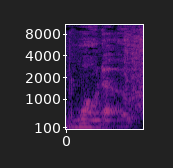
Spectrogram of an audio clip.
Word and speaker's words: Buono: Uh Dwayne Buono.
